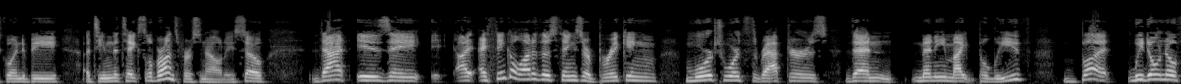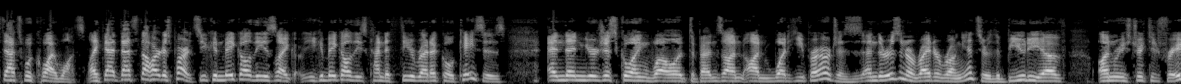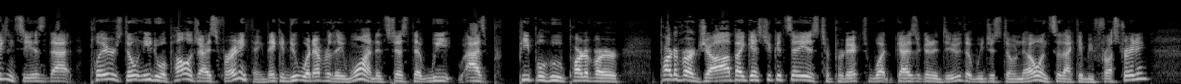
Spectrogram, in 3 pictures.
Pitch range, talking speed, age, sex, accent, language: 145-200 Hz, 240 wpm, 30-49, male, American, English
